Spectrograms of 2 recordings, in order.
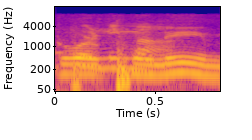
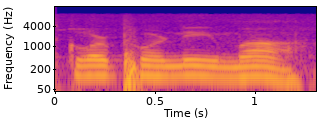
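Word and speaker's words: Gaura Purnima: It's not Gorpunim, it's Gorpurnima.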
